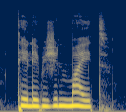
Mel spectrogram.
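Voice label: "regarder la television", Amharic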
